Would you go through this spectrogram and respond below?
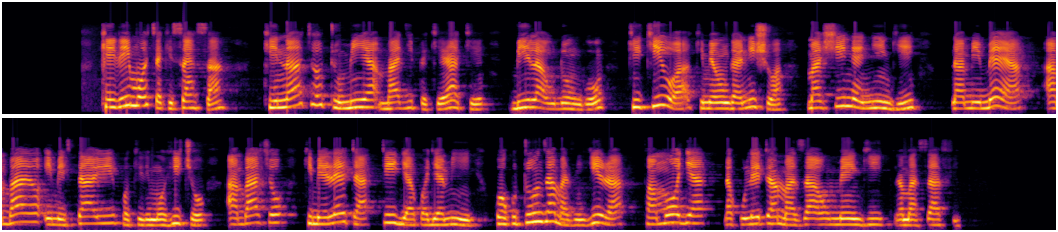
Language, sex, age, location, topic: Swahili, female, 25-35, Dar es Salaam, agriculture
